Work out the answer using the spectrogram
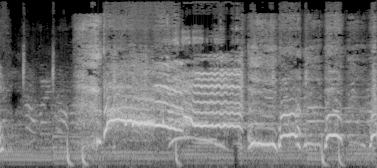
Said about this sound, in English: What the fuck is he screaming like that? Because he's in a church. And there's like this woman sitting. No fucking way. I don't believe it. The way he's screaming is so scary.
